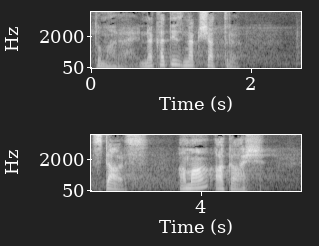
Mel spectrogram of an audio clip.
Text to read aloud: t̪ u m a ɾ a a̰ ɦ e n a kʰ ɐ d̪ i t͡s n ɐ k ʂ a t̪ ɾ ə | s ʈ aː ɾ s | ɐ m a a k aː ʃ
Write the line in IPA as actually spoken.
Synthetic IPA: t̪ u m a ɾ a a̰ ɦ e n ɐ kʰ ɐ t̪ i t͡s n ɐ k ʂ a t̪ ɾ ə | s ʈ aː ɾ s | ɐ m a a k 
